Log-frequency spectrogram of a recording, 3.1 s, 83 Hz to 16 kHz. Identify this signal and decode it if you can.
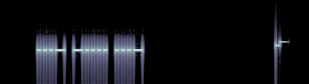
Morse code, heard as a keyed tone, about 40 wpm, 700 Hz. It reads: V6V
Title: All Cut Numbers - 3-Digit 40wpm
